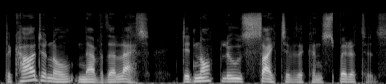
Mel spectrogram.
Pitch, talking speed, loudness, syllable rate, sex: 125 Hz, 155 wpm, -21 LUFS, 5.3 syllables/s, male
